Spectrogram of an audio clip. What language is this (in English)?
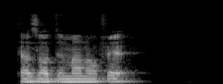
Persian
